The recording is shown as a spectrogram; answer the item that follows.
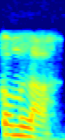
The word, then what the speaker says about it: Kamala: It was comma, as in the punctuation, followed by la. Which is very counterintuitive because it's all A's. K-A-M-A-L-A is pronounced O's.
